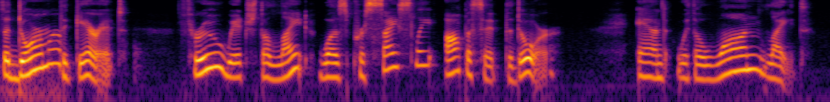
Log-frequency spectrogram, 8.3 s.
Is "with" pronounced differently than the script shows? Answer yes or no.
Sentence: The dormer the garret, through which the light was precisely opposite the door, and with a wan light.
no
